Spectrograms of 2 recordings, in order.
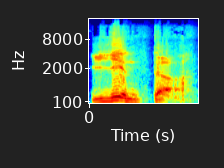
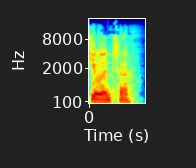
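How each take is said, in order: First: Yinta in a Russian accent, YIN-tuh. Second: Uinta said as you-IN-tuh; correct pronunciation. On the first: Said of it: "if you do it with a Russian accent". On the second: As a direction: say Uinta with the stress on IN. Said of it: "It's pronounced Uinta". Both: Shown as a demonstration.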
